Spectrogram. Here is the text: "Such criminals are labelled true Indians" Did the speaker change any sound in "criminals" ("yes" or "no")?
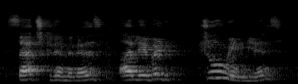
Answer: no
